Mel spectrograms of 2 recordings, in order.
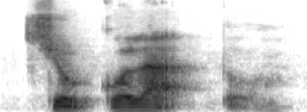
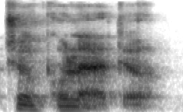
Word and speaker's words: cioccolato: Al cioccolato. Cioccolato. Cioccolato. Cioccolato. So that I is silent there too. Gotcha. Io mangio. There's a silent I in mangio and a silent I in cioccolato.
